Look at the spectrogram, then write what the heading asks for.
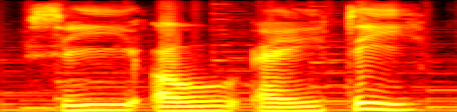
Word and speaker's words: coat: وعندنا كمان كلمة زي كلمة coat C-O-A-T coat او معطف، الاو والاي two vowels، الاو هو الفيرست vowel او الحرف الاولاني بقى long vowel والاي بقت silent ونطقنا الكلمة coat coat coat coat أو معطف.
